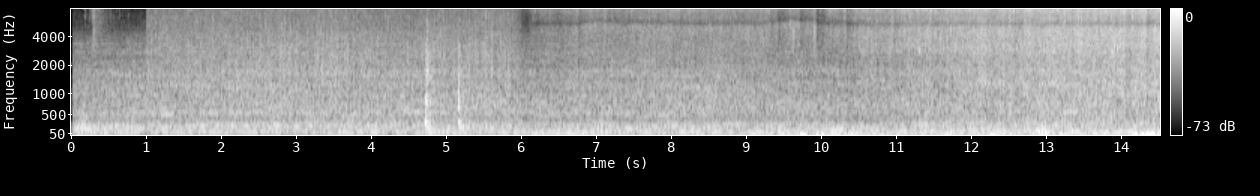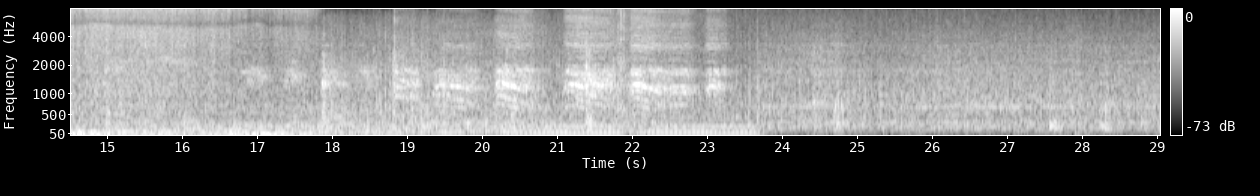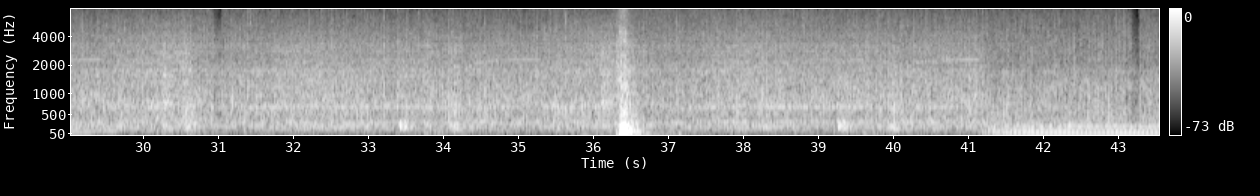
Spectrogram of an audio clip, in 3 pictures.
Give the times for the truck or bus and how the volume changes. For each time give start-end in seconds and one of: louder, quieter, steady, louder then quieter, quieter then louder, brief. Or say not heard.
0.0-43.5 steady.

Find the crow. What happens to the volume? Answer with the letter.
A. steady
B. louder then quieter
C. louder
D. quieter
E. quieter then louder
C.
